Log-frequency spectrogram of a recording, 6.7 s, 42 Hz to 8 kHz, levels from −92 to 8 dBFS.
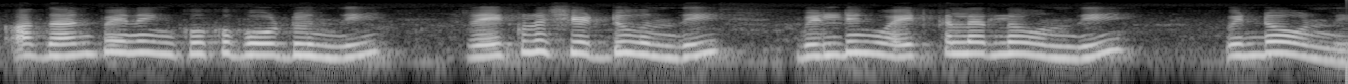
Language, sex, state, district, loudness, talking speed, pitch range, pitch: Telugu, female, Andhra Pradesh, Sri Satya Sai, -17 LUFS, 135 wpm, 245-290 Hz, 265 Hz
